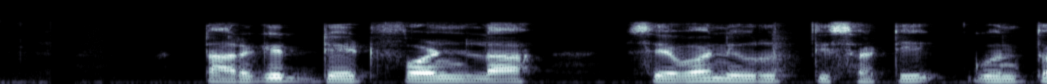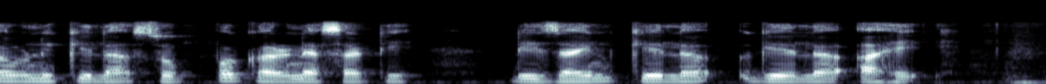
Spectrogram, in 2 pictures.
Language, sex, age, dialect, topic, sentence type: Marathi, male, 31-35, Northern Konkan, banking, statement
